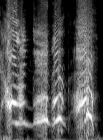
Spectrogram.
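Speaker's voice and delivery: high, loud crying wail; wild wail. Retold or imitated. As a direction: let out a huge anguished wail. Imitating the wail heard in the hall.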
